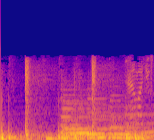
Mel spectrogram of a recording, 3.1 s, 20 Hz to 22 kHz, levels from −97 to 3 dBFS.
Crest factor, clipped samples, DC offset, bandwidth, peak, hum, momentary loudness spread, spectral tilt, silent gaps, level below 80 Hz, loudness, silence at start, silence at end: 16 dB; under 0.1%; 0.2%; 4.5 kHz; 0 dBFS; none; 8 LU; -11 dB/octave; none; -24 dBFS; -18 LUFS; 0 s; 0 s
